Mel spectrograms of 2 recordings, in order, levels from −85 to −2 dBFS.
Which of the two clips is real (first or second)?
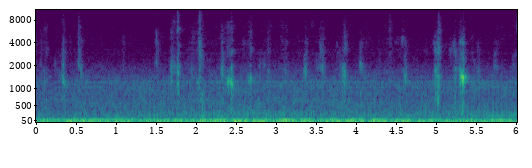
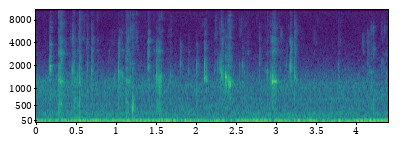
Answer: second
